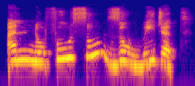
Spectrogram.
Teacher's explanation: For example, here, letter Sin and letter Za, both of them are coming from the same makhraj, which is tip of the tongue plus the lower part of the inner surface of lower two incisors, but they are different in sifat. Sin is a letter of hams, while za is a letter of jahar. So when they appear next to each other, they are considered as mutajaanisaan letters. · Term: kabir relationship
